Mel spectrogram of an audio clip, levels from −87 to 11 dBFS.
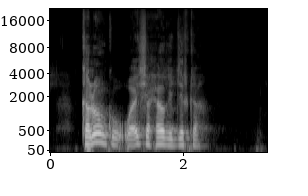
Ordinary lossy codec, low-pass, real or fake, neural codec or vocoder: none; none; fake; vocoder, 44.1 kHz, 128 mel bands, Pupu-Vocoder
